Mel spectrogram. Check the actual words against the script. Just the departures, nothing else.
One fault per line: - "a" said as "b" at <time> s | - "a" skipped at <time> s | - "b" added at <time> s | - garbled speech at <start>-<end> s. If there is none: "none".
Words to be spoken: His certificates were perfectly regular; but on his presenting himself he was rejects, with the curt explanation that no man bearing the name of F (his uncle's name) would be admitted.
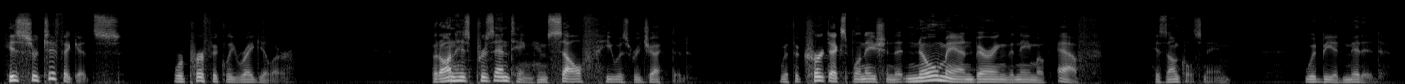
- "rejects" said as "rejected" at 6.3 s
